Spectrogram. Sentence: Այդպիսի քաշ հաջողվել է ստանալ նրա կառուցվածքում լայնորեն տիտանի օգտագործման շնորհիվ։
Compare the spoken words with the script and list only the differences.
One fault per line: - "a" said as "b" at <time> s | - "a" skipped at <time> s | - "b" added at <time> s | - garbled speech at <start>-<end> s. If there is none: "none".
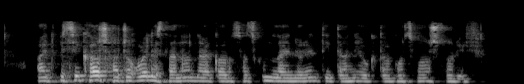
none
